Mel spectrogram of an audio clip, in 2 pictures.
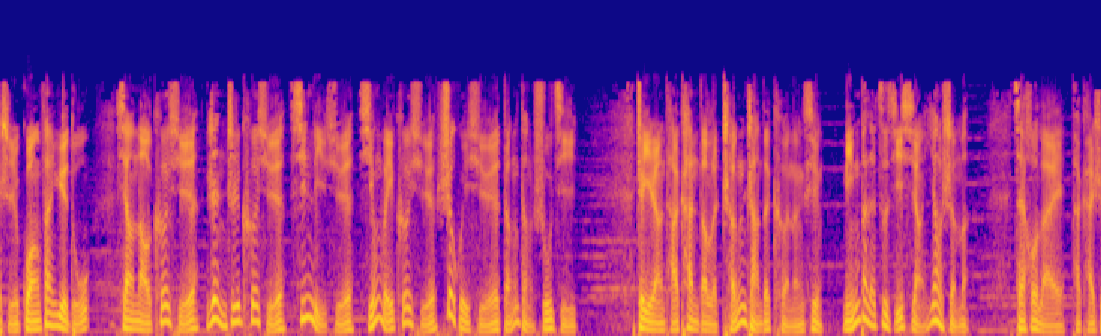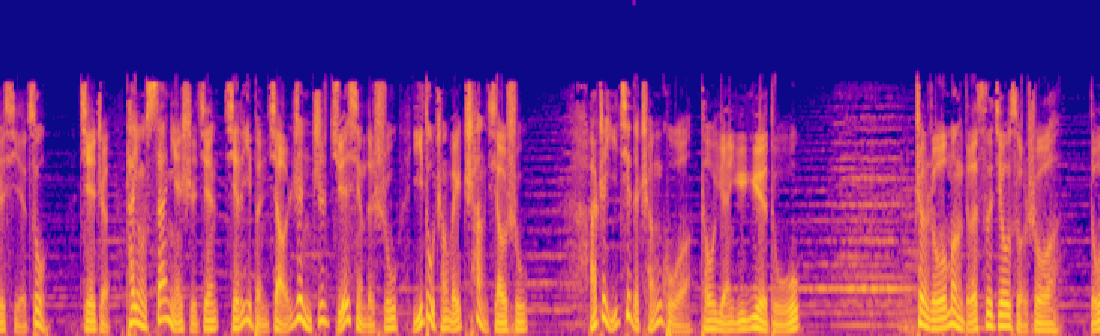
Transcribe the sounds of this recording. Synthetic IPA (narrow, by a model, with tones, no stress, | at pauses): ʂɻ̩˧˩kwɑ˨˩ŋfa˥˧nɥɛ˥˩t̪u˧˥ | ɕjɑ˥˩ŋnɑ˨˩ʊkʰɤ˥ɕɥɛ˧˥ɻə˥˩nʈ͡ʂɻ̩˥kʰɤ˥ɕɥɛ˧˥ɕi˥nlḭ˨˩ɕɥɛ˧˥ɕi˧˥ŋwe˧˥ɪkʰɤ˥ɕɥɛ̰˧˥ʂɤ˥˧xwe˥˩ɪɕɥɛ̰˧˥t̪ɤ˧˥ŋt̪ɤ˨˩ŋʂu˥t͡ɕḭ˧˥ | ʈ͡ʂɤ˥˧i˥˩ɻɑ˥˩ŋt̪ʰa˥kʰa˥˧nt̪ɑ˥˩ʊlə˩ʈ͡ʂʰɤ˧˥ŋʈ͡ʂɑ˨˩ŋd̪ə˦kʰɤ̰˨˩nɤ̰˧˥ŋɕi˥˩ŋ | mi˧˥ŋpa˨˧ɪlə˩t͡sɹ̩˥˩t͡ɕi˧˥ɕjɑ̰˨˩ŋjɑ˥˩ʊʂə̰˧˥nmə̰˧t͡sa˥˧ɪxo˥˩ʊla̰˧˥ɪt̪ʰa˥kʰa˥ɪʂɻ̩˧˥ɕjɛ̰˨˩t͡swɔ˥˩ | t͡ɕjɛ˥ʈ͡ʂə̰˨˩t̪ʰa˥jʊ˥˩ŋsa˥nnjɛ˧˥nʂɻ̩˧˥t͡ɕjɛ˥nɕjɛ˨˩lə˦i˥˩pə̰˨˩nt͡ɕjɑ˥˧ʊɻə˥˩nʈ͡ʂɻ̩˥t͡ɕɥɛ˧˥ɕi˨˥˩ŋd̪ə˦ʂu˥i˧˥t̪u˥˩ʈ͡ʂʰɤ˧˥ŋwe˧˥ɪʈ͡ʂʰɑ˥˩ŋɕjɑ˥ʊʂu˥ | ə˞˧˥ʈ͡ʂɤ˥˩i˧˥t͡ɕʰjɛ˥˩d̪ə˩ʈ͡ʂʰɤ˧˥ŋkwɔ̰˨˩t̪o˥ʊɥɛ˧˥ny˧˥ɥɛ˥˩t̪u˧˥ | ʈ͡ʂɤ˥˩ŋɻu˧˥mɤ˥˩ŋt̪ɤ˧˥sɹ̩˥t͡ɕjo˥ʊswɔ̰˨˩ʂwɔ˥ | t̪u˧˥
